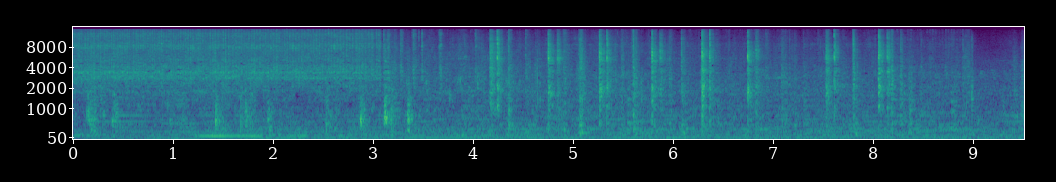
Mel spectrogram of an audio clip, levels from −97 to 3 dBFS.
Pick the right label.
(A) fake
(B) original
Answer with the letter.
B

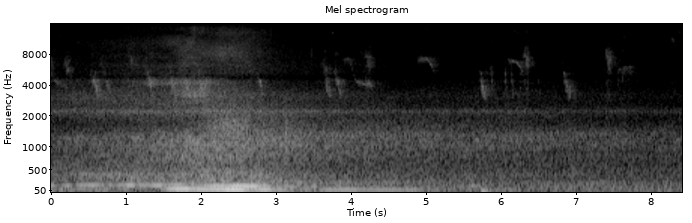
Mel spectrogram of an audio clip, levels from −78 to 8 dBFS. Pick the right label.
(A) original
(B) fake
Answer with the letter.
A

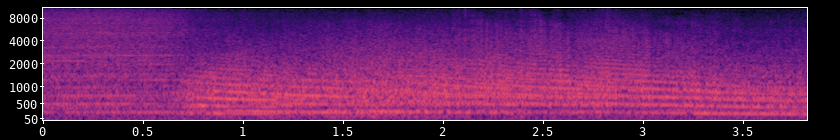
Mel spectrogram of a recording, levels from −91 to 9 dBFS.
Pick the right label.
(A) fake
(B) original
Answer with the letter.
B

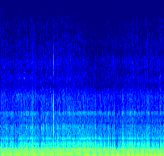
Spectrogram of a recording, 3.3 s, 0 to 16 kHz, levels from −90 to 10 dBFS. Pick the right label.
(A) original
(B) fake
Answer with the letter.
A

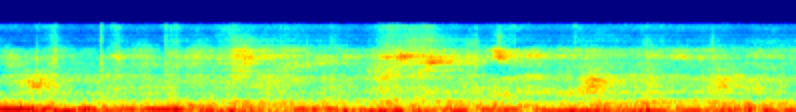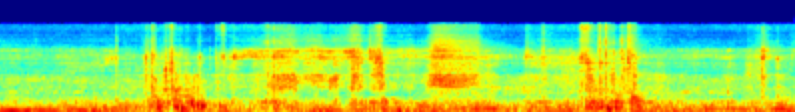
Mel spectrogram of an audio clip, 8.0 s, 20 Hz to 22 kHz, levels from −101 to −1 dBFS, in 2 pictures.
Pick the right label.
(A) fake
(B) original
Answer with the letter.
A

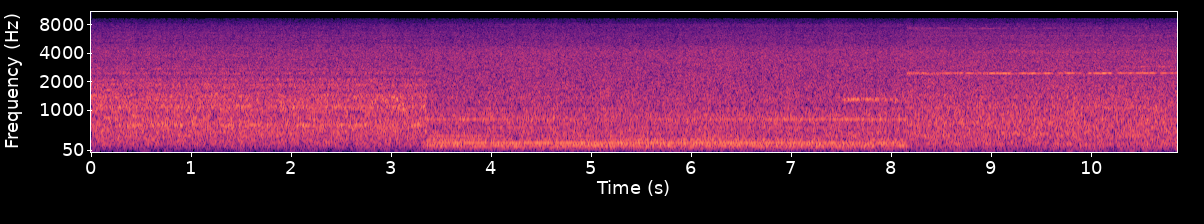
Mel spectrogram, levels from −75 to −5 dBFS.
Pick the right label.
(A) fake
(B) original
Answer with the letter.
B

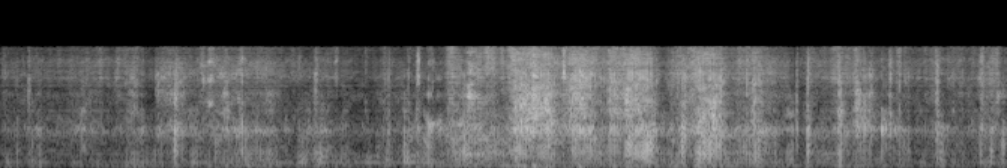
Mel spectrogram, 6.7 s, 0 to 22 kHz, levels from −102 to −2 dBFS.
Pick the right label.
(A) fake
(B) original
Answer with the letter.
A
